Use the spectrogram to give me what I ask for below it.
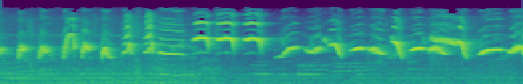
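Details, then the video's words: Chinese hwamei, a caged adult bird caught in the wild and praised for its voice, delivers crisp, rhythmic whistled notes and swooping slurs in quick succession, loud and clear. "Tam Hoàng, Tố Chất Giọng Hay. Chim Chuẩn Già Rừng"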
